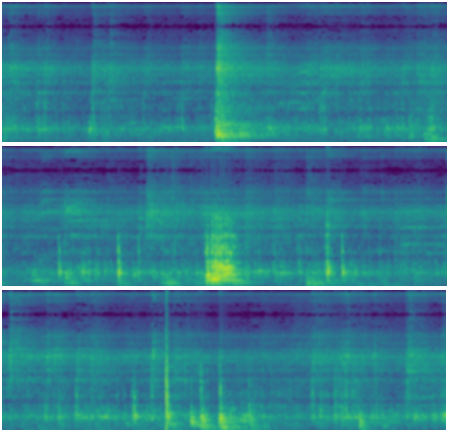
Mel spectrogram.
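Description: Ice skates scrape and swish across the ice in a large echoing rink.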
